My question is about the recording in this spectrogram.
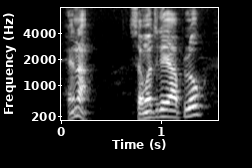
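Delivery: ordinary talk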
